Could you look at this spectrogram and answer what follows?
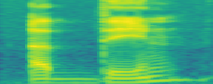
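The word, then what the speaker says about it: الدين: মিলিয়ে পড়তে হবে যেমন আদ্দিন এ জায়গায় লাম উচ্চারণ হচ্ছে না আত্তাজিরু এ জায়গায় লাম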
